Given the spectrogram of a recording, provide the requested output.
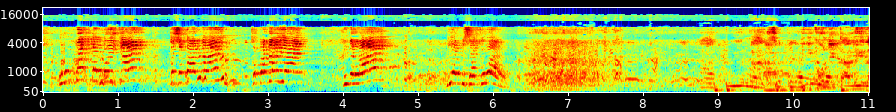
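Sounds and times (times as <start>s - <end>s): crowd chatter: 0.0s - 11.0s
indistinct talking: 0.0s - 11.0s.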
